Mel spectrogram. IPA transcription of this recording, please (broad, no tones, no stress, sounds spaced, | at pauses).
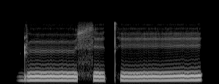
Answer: ɖ øː s e t̪ʰ eː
